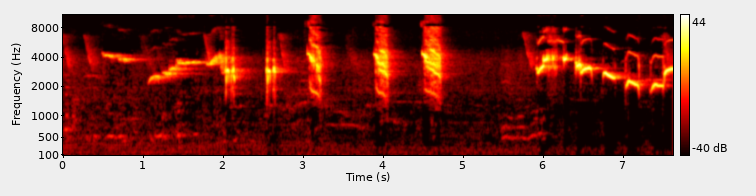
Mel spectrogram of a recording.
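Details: Oriental magpie-robin mimicking a hen clucking after laying: rising whistles, then three loud harsh clucking notes each about 0.7 seconds apart, ending in a quick run of sliding whistled notes.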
